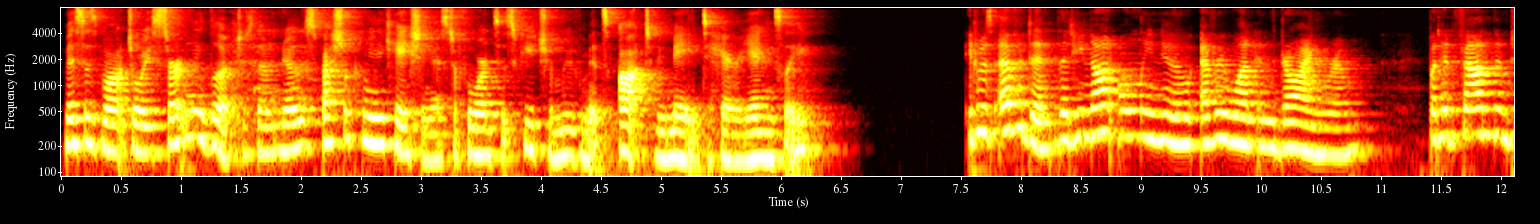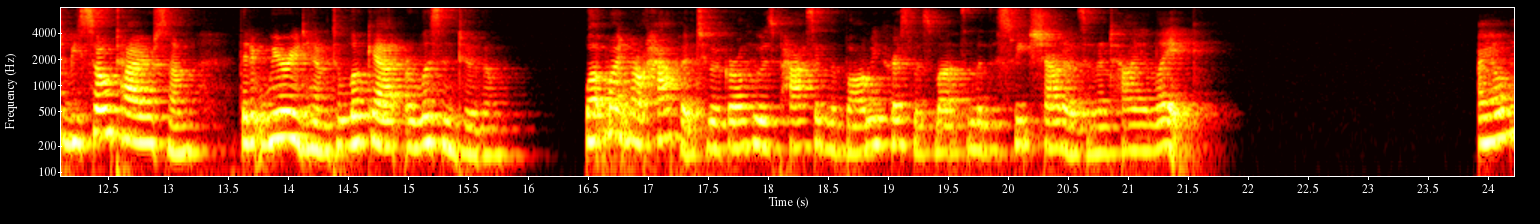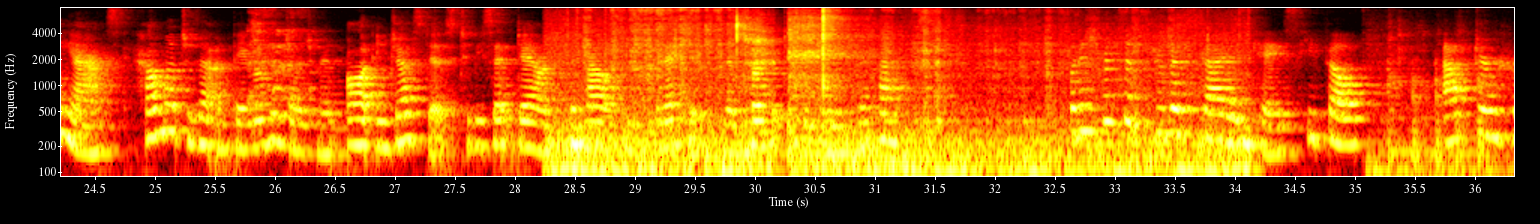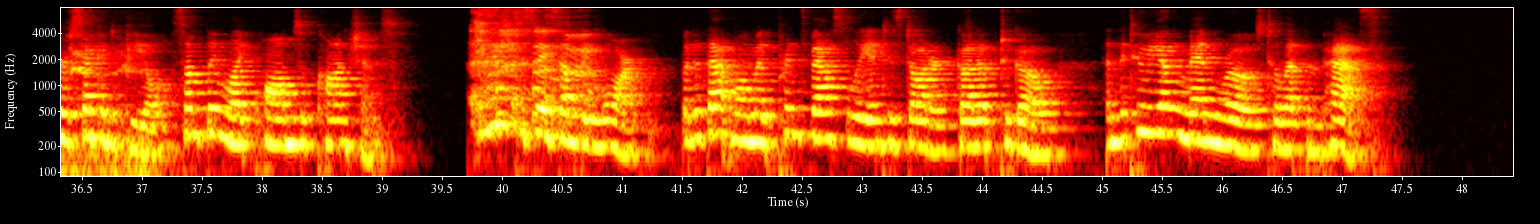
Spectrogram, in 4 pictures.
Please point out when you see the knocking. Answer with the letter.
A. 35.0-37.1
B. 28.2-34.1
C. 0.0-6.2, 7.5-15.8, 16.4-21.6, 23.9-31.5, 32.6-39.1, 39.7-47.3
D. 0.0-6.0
A.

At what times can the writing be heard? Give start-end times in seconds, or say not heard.
28.2-34.1.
